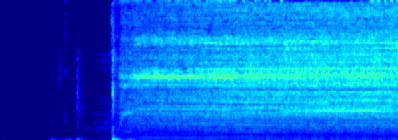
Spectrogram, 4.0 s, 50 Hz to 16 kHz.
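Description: A DeWalt power drill spins up after a few faint knocks and then runs steadily with a high, even whine, close and loud, during a brushless servo install on a RedCat Gen8 crawler.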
